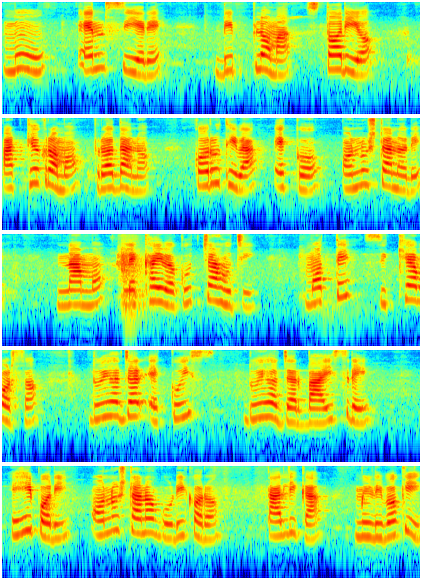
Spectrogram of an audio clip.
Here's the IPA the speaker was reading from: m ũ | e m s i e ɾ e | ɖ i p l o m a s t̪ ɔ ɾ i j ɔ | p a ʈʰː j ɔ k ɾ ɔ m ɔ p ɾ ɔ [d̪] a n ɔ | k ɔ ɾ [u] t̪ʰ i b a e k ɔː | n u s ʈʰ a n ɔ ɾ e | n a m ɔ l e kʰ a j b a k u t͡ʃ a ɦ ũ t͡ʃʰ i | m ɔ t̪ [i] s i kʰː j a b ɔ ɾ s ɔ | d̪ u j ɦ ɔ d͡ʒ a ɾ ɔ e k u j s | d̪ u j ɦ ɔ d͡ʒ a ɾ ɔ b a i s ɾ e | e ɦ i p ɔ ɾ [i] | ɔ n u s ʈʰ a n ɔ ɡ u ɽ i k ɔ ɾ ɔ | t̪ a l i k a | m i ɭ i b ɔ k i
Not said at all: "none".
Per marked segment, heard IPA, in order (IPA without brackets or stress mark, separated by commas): d̪, u, e, i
